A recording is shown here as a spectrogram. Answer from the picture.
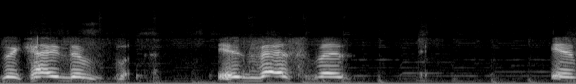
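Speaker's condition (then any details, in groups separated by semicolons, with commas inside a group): Parkinson's disease; brain stimulation surgery after tremors broke through CBD use, uses rollator for walking; tremors reduced about 95% after brain stimulation surgery, barely noticed; slight difficulty in speaking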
